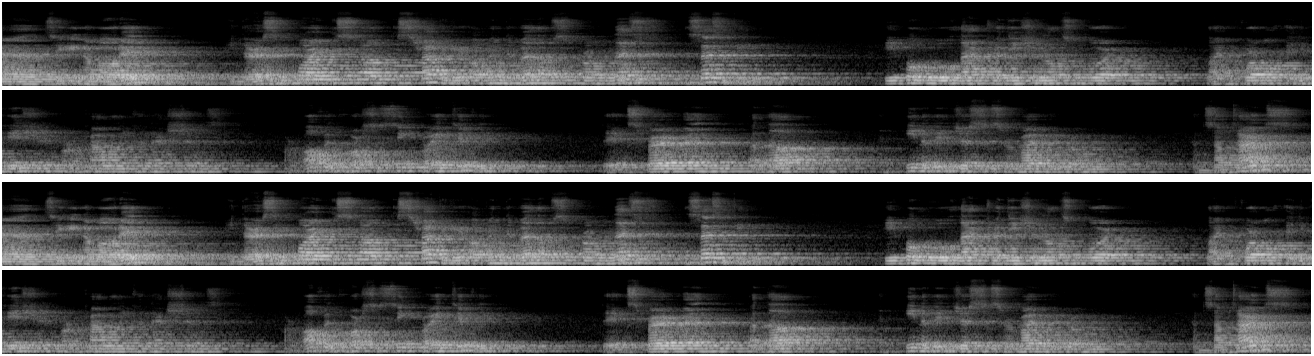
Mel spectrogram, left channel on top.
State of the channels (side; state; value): both; normal; correlation 0.93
